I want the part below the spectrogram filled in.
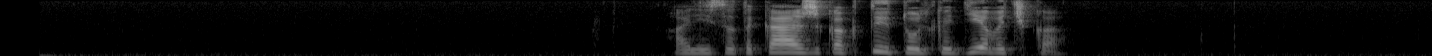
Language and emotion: Russian, angry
